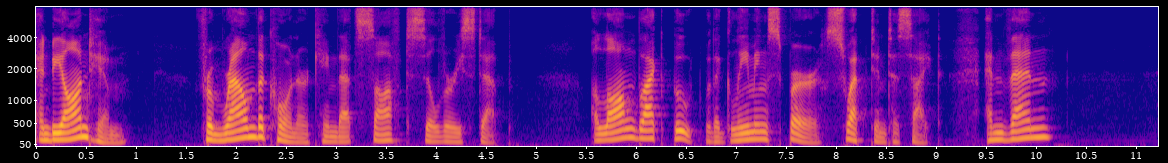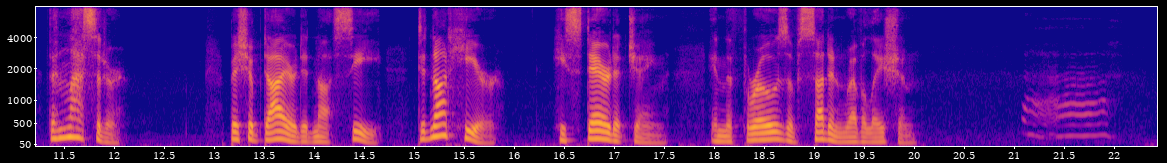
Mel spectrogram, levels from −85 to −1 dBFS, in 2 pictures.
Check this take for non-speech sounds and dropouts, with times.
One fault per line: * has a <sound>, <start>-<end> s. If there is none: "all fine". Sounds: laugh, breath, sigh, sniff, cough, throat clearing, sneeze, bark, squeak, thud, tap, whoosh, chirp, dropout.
* has a sigh, 21.1-22.1 s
